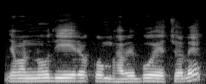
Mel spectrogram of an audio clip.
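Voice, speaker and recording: A man's voice: on the high side, little pitch movement, normal speed. A man teaching a literature lesson in Bangladeshi Bengali, explaining step by step and asking rhetorical questions. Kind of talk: classroom lecture. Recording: dull lo-fi sound with faint hiss.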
